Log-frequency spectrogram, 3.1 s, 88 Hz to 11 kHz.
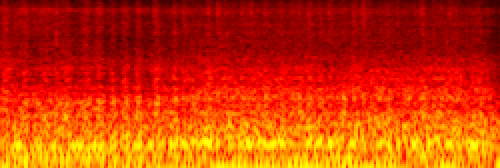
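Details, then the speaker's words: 1998 Yamaha GP1200 WaveRunner, 125 hours, just after engine installation: starts right up and settles into a steady, even two-stroke idle burble with no misses or knocks; owner suspects carb adjustment is needed because the high range seems to drop out. Normal idle. "starts right up, which I'm pleased with."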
